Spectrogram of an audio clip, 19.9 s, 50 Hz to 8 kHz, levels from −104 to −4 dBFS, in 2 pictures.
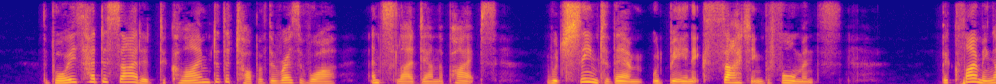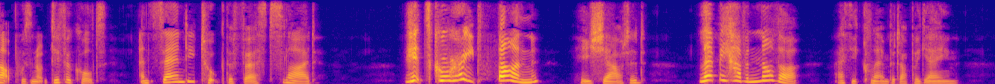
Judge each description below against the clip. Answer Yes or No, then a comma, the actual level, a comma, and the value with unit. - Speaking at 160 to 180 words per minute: Yes, average, 170 wpm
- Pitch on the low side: No, high, 215 Hz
